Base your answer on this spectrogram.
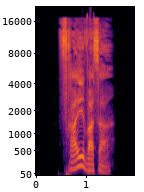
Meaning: open water
- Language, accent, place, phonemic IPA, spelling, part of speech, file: German, Germany, Berlin, /ˈfʁaɪ̯ˌvasɐ/, Freiwasser, noun, De-Freiwasser.ogg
